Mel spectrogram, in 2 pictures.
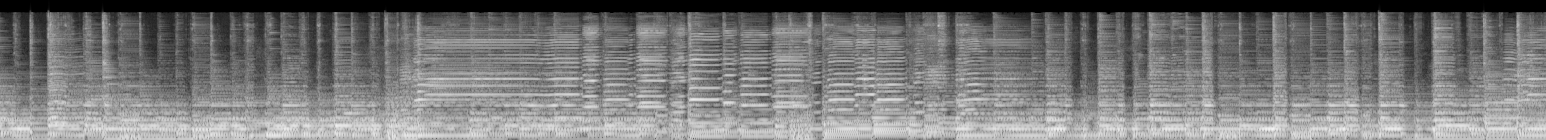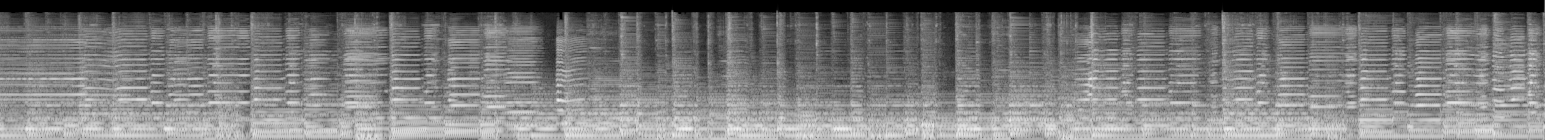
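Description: Harmonica solo played over a strummed acoustic guitar, an instrumental break between sung verses.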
